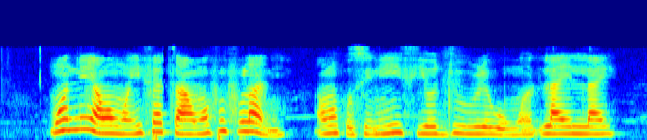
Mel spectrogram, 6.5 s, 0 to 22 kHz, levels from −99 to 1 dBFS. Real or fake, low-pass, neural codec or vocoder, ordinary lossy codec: real; 5.4 kHz; none; AAC, 24 kbps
